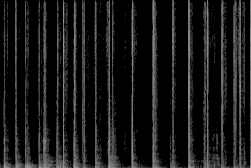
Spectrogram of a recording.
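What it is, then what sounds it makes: Wooden tabletop. Two hands with long natural fingernails tap and drum on a flat, solid, light-coloured wooden tabletop, giving about twenty quick taps in an uneven rhythm. Each tap is a soft, low, dull knock topped with a bright fingernail click, and it dies away almost at once.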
